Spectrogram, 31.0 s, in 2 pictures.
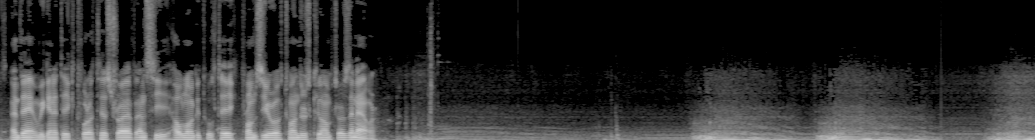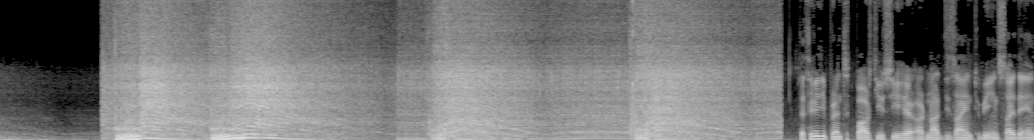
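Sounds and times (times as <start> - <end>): car engine revving: 10.0 - 27.3.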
